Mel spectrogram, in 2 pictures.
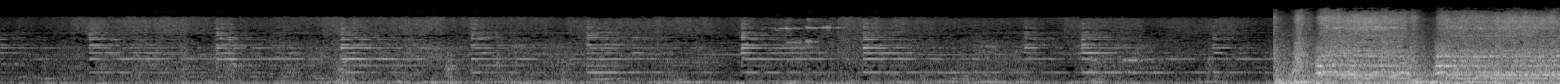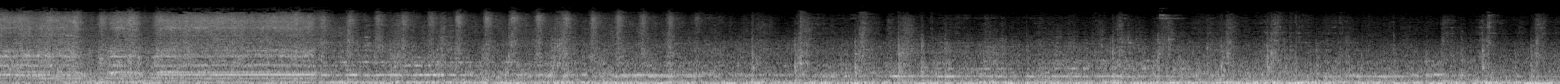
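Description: After a quieter opening of repeated pitched notes, a train whistle sounds suddenly and loudly about thirteen seconds in, held for several seconds. It then fades as the train runs on with rapid rhythmic clicking of wheels over the rail joints.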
